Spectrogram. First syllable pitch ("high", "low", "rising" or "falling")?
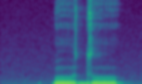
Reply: low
